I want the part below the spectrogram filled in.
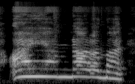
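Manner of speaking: high, protesting denial, cut off mid-word; indignant denial. Retold or imitated. Husband snapping back that he is not on the highway, indignant. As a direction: bristle and deny, breaking off.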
